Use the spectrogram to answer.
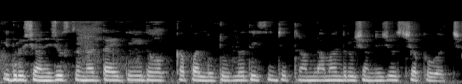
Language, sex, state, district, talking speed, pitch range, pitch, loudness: Telugu, female, Andhra Pradesh, Krishna, 130 wpm, 190-205 Hz, 195 Hz, -17 LUFS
